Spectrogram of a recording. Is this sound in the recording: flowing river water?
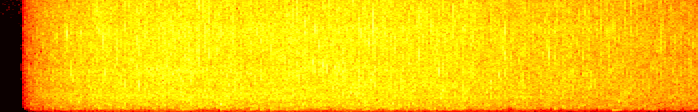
yes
